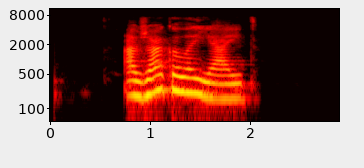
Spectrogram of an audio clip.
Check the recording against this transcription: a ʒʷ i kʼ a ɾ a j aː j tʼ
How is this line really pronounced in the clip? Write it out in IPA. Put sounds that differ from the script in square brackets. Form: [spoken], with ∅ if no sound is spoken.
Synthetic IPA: a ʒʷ [a] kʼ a [l] a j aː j tʼ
